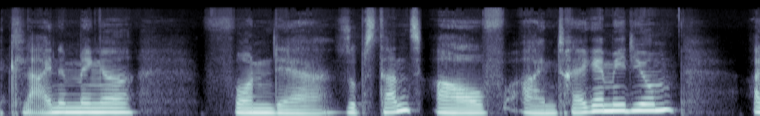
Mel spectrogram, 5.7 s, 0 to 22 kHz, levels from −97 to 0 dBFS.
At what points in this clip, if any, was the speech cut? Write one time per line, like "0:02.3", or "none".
0:03.1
